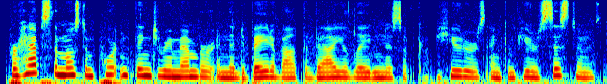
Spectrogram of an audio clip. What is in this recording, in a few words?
8bit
